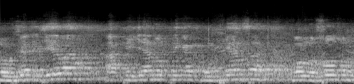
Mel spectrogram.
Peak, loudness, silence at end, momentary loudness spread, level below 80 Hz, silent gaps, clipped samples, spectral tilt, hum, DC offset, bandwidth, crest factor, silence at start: 0 dBFS; -13 LUFS; 0 s; 4 LU; -44 dBFS; none; under 0.1%; -3.5 dB/octave; none; under 0.1%; 11.5 kHz; 12 dB; 0 s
